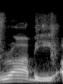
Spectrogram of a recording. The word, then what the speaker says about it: Raabe: My last name is Raabe, R-A-A-B-E.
